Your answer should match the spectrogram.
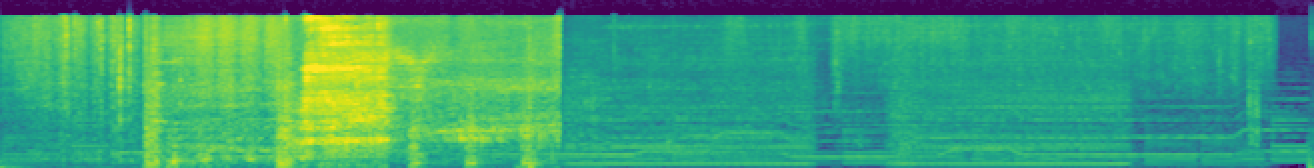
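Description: Clattering handling noises and a loud hiss from a capsule coffee machine's milk system, then the machine's pump humming steadily while coffee pours into the frothed milk. The hum breaks off briefly in the middle.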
